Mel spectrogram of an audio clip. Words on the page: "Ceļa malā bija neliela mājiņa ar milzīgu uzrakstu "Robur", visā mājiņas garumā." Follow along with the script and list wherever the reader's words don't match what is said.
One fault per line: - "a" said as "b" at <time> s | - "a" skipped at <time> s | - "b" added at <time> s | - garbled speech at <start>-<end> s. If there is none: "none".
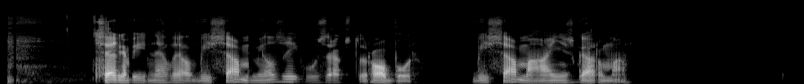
- "malā" skipped at 1.3 s
- "mājiņa" said as "visā" at 2.0 s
